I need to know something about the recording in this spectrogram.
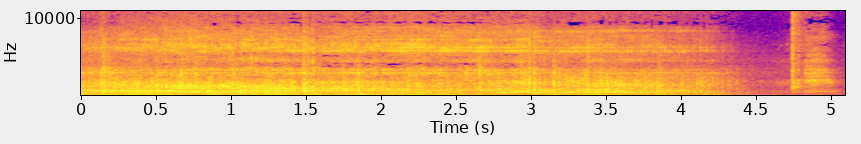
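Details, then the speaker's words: Tri-ang R52 Jinty 0-6-0 tank model locomotive that no longer ran, after repair, running on the layout: even, light whirring buzz from motor and gears for four seconds, quieter than expected. Normal running after repair. "running much much better than i expected it to i'm very pleased with that that's uh for an old triangenti that's running exceptionally well"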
